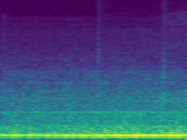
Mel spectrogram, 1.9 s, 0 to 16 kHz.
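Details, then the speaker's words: Warm idle of a Maserati's V8 with the hood open after the earlier clicking or ticking went away. It is a deep, even burble with only light rpm fluctuation, which the owner considers okay. Normal idle. "But yeah, once it's warmed up, everything is just pretty much chilling."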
